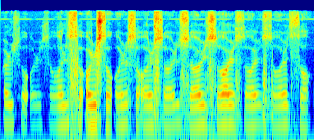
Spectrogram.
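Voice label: "also", spoken word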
